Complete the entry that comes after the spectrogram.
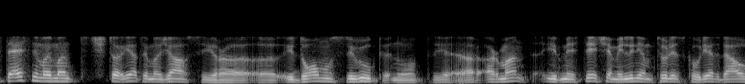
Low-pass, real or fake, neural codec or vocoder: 3.6 kHz; fake; codec, 16 kHz in and 24 kHz out, 0.9 kbps, LongCat-Audio-Codec, four codebook decoder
